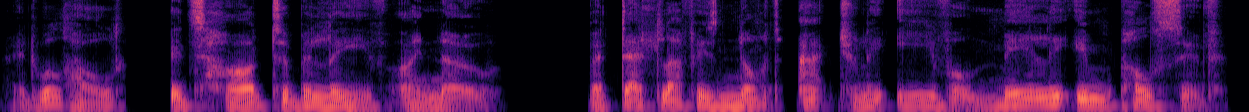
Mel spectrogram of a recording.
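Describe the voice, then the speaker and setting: Here a low, slightly mellow and husky male voice plays a centuries-old vampire in a video game, one who is courteous, learned and world-weary. The lines come out calm and earnest in formal, eloquent, measured phrasing, recorded studio-clean without echo.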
